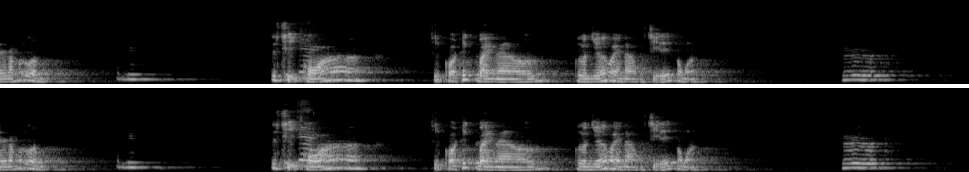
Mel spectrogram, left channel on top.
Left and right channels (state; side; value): normal; both; correlation 0.55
